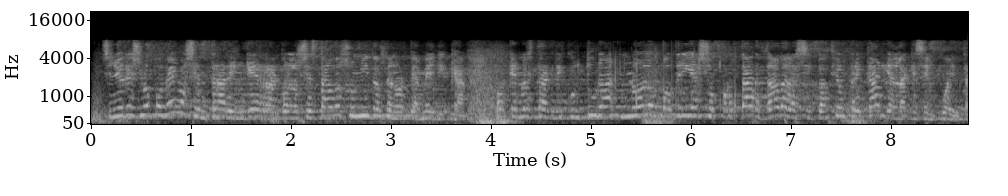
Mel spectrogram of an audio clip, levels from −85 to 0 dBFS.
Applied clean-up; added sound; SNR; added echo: none; Dog; 12 dB; reverberation time 2.6 s.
